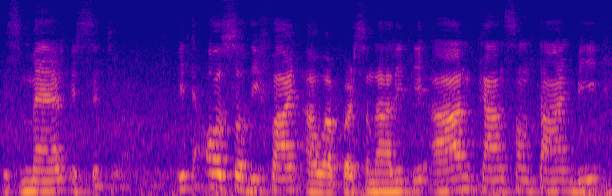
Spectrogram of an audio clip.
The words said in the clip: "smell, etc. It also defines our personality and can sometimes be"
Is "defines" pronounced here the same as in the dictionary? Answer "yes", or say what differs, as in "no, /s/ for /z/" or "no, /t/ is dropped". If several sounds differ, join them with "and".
no, /z/ is dropped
